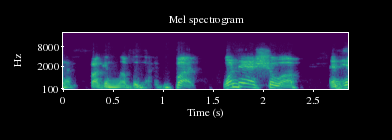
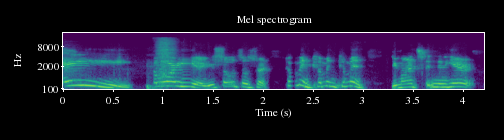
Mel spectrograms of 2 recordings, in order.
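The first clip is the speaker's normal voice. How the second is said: much higher, gushing welcome at the door; Tony Shalhoub greeting; 11 semitones higher than usual. Retold or imitated. Host welcoming a nervous actor into his home, high and eager. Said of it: "Tony Shalhoub answers the door".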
